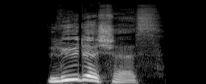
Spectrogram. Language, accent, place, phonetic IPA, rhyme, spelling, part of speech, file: German, Germany, Berlin, [ˈlyːdɪʃəs], -yːdɪʃəs, lüdisches, adjective, De-lüdisches.ogg
- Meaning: strong/mixed nominative/accusative neuter singular of lüdisch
